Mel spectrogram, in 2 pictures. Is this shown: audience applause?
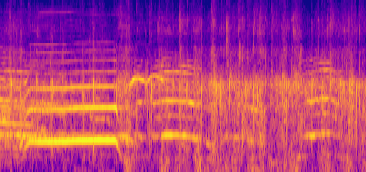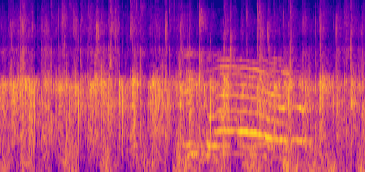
yes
